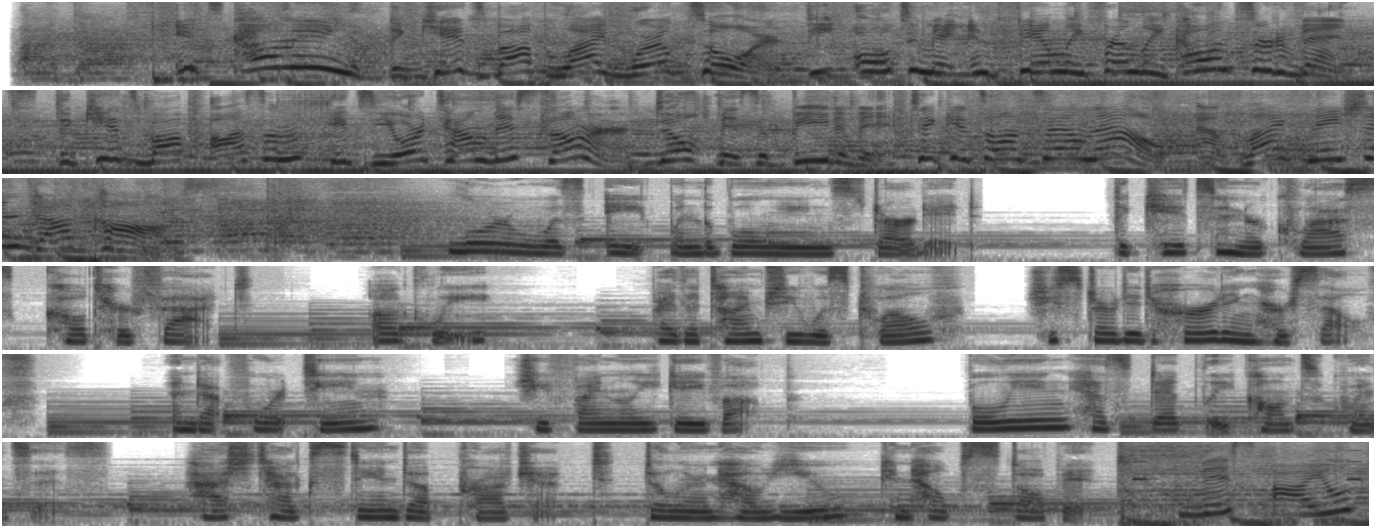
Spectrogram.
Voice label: Commercial VO

